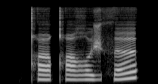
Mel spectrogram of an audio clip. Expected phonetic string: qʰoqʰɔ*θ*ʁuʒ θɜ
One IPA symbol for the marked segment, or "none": none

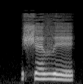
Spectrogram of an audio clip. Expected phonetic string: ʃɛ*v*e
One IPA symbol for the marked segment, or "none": v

